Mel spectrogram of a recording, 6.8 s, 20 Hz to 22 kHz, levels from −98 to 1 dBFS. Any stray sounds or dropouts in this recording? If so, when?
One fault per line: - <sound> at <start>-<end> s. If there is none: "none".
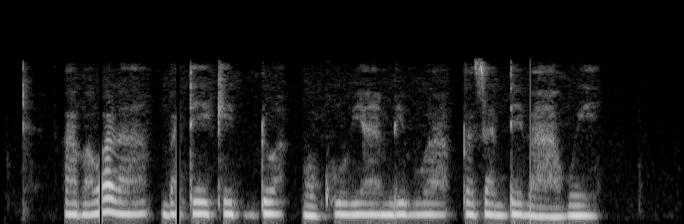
- dropout at 1.0-1.0 s
- dropout at 1.8-1.8 s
